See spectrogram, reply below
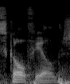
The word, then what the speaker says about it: Schofield: It's not Schofield, it is Schofield.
